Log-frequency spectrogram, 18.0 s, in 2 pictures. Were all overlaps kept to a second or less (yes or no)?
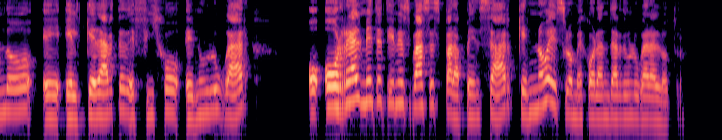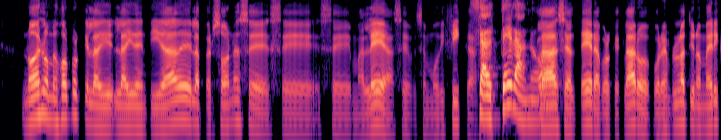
yes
